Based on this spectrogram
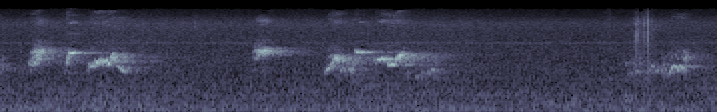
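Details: Trap decoy red-whiskered bulbul singing its fighting song: two short whistled, warbling phrases in close succession, followed by a quieter chirp near the end.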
